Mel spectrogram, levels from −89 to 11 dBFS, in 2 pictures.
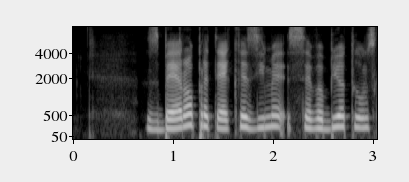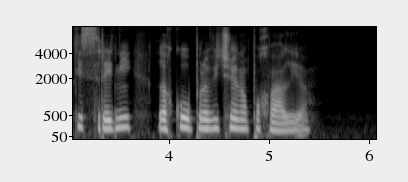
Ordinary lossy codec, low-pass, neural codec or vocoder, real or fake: none; none; none; real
